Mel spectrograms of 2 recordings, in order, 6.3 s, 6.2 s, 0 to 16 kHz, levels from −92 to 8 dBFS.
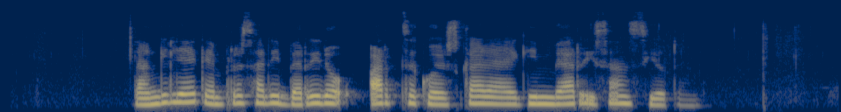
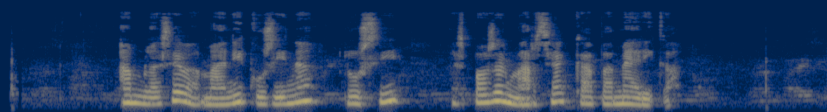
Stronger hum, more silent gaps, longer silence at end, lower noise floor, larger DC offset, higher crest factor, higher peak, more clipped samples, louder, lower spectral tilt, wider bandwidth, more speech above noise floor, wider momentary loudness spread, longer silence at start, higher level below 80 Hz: neither; neither; first, 1.1 s vs 0.15 s; first, -78 dBFS vs -63 dBFS; neither; about the same, 20 dB vs 18 dB; first, -6 dBFS vs -12 dBFS; neither; first, -25 LUFS vs -28 LUFS; first, -8.5 dB/octave vs -5 dB/octave; second, 8.4 kHz vs 11.5 kHz; first, 54 dB vs 35 dB; second, 6 LU vs 9 LU; about the same, 1 s vs 0.9 s; about the same, -76 dBFS vs -80 dBFS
